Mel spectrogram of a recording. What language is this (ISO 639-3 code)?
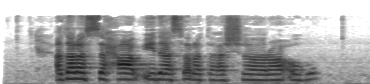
ara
